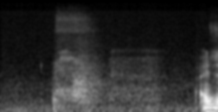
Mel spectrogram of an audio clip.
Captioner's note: sighs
